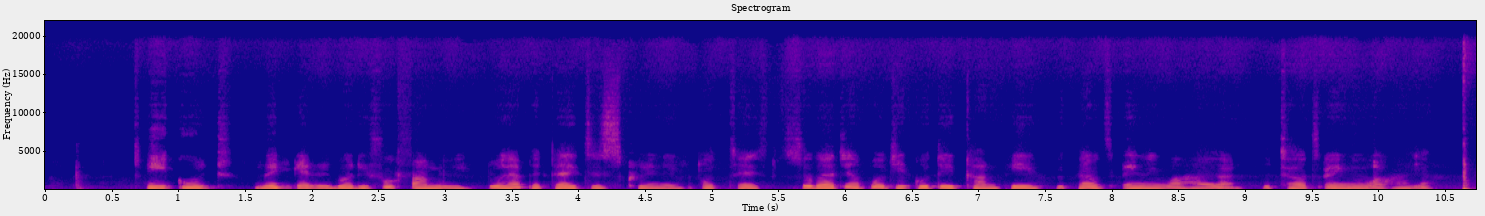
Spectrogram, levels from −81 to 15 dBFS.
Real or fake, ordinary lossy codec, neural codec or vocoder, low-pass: fake; none; codec, 44.1 kHz, 2.6 kbps, DAC; 19.8 kHz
